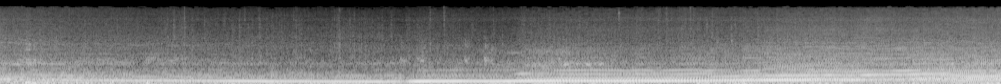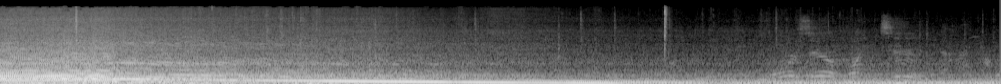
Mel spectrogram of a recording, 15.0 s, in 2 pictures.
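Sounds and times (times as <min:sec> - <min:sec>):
car engine revving: 0:00.0 - 0:15.0
wind and road noise: 0:00.0 - 0:15.0.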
